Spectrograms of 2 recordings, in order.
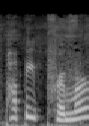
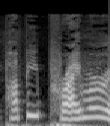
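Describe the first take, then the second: First: Primer starts with a short 'ih' vowel. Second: Primer starts with a long 'eye' vowel. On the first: It is an old-fashioned basic training book. "that sort of old-fashioned little training book kind of thing" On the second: It prepares the dog for adult life. "like getting them ready, you know, priming them for their happy adult life"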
